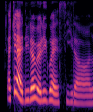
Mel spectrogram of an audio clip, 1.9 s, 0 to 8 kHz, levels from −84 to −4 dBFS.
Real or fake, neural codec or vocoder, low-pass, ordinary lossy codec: fake; codec, 16 kHz, 8 kbps, FunCodec, trained on LibriTTS, 25 frames a second; none; none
